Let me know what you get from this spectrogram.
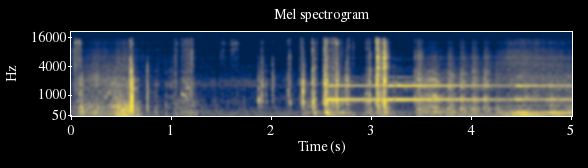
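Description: Key jingling and clicking in the ignition of a 2003 Toyota Celica GT-S. About halfway through a steady electronic tone comes on. Near the end the 1.8-litre four-cylinder engine starts and settles into a low, even idle.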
